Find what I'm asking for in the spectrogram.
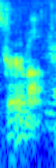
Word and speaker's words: Skirball: Skirball? Two syllables, Skirball. – Yeah, Skirball.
